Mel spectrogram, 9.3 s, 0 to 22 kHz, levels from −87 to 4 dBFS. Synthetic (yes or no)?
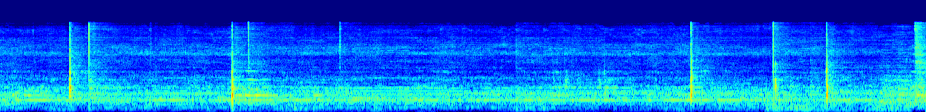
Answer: yes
